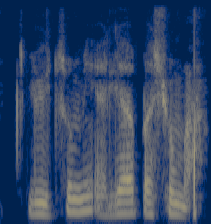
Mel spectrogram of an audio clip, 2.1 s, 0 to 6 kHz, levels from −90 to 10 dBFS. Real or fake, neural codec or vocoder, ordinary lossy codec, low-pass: real; none; AAC, 48 kbps; 5.4 kHz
